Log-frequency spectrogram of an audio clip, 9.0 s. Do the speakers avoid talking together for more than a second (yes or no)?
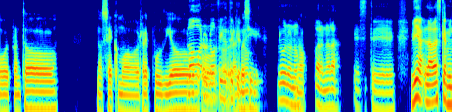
no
